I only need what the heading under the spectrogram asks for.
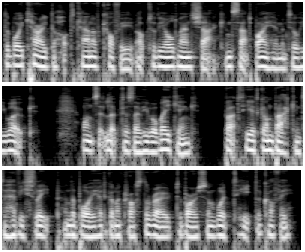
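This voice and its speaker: A man narrates an audiobook in a very deep voice. His delivery stays flat and steady throughout, with little rise and fall. The reading is calm and measured. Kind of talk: scripted narration.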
